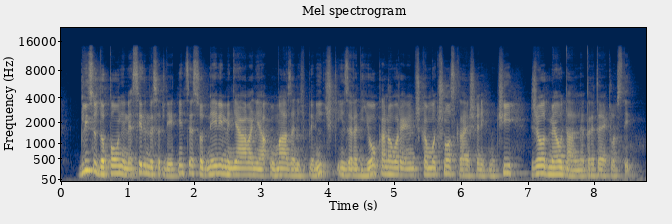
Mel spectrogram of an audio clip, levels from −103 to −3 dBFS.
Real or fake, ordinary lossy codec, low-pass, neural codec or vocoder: fake; none; 14.4 kHz; codec, 44.1 kHz, 7.8 kbps, Pupu-Codec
